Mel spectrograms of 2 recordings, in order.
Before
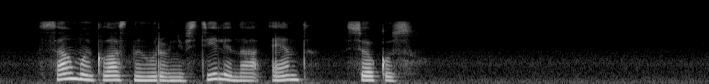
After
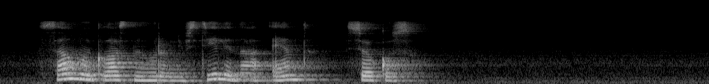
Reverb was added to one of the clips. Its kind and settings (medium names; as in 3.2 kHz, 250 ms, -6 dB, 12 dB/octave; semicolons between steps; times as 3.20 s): FDN reverb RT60 1.1 s, low-frequency decay 1×, high-frequency decay 0.6×, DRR 5 dB; trim -4 dB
